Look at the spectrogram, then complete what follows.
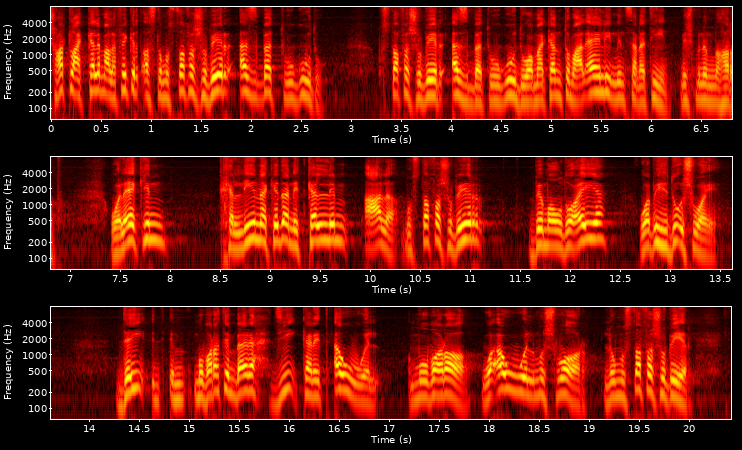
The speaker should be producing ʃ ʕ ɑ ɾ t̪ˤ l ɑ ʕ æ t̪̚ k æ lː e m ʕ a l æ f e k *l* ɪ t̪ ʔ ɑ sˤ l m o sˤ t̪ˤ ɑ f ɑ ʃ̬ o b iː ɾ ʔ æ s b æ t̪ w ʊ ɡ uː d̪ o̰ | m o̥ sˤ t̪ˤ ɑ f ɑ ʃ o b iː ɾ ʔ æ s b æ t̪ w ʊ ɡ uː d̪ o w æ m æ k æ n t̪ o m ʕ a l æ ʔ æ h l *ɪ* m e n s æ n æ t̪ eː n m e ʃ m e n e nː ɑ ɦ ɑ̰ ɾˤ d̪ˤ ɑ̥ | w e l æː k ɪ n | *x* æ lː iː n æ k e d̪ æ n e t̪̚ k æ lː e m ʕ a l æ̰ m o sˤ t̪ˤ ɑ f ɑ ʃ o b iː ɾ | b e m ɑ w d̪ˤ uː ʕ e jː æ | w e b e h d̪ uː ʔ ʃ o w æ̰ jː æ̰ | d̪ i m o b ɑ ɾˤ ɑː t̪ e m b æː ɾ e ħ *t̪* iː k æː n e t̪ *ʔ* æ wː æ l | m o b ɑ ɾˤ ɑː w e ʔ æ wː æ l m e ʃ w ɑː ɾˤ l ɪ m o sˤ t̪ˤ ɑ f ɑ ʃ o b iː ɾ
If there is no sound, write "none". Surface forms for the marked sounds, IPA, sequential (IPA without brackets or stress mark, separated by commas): ɾ, i, x, d̪, ʔ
